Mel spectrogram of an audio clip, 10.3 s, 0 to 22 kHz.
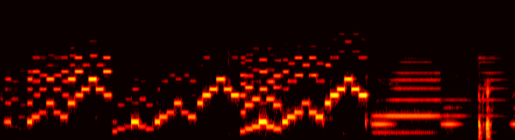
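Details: Commodore 64 SID chip tested with a diagnostic cartridge: clean stepped synth notes climb and fall, then steady held tones, with no crackle or dropouts; SID plays its test tune correctly.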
